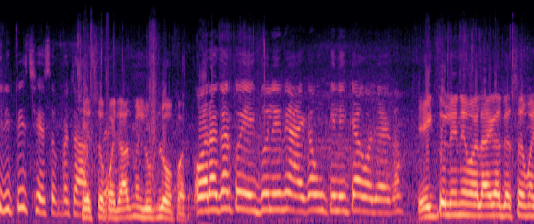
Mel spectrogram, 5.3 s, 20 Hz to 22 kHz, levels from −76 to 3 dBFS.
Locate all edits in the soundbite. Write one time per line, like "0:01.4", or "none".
none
